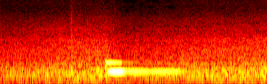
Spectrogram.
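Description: A single short electronic beep, one steady tone lasting about half a second near the middle, from the SUV's touchscreen infotainment system as it is tapped. It sits over the steady hiss of the cabin climate-control fan.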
